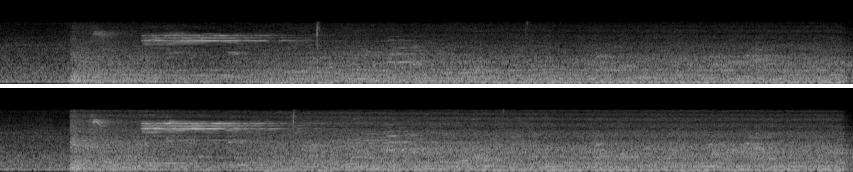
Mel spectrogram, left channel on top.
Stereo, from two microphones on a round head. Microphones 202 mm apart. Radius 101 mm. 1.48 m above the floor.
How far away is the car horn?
About 7 m.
